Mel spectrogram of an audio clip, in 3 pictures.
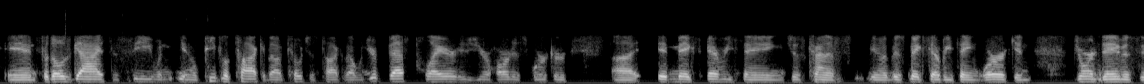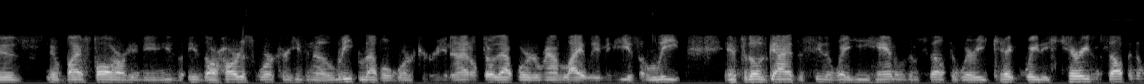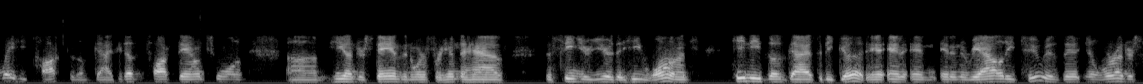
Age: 30-49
